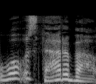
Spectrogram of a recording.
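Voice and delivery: groggy voice thick with sleep. Narrating, a man with eyes shut asks after a phone call, voice thick with sleep. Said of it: "voice thick with sleep".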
